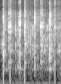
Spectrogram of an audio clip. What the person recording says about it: you have to shake it. There's like, you can hear the little balls in there.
